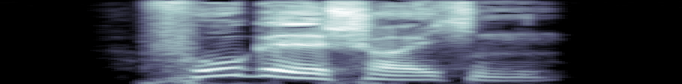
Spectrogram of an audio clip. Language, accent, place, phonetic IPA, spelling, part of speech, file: German, Germany, Berlin, [ˈfoːɡl̩ˌʃɔɪ̯çn̩], Vogelscheuchen, noun, De-Vogelscheuchen.ogg
- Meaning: plural of Vogelscheuche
